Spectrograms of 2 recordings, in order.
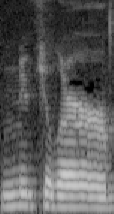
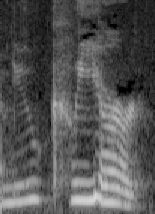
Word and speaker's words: nuclear: like this new kid nucular bomb a nuclear clear just look at how you spell it and the houses is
